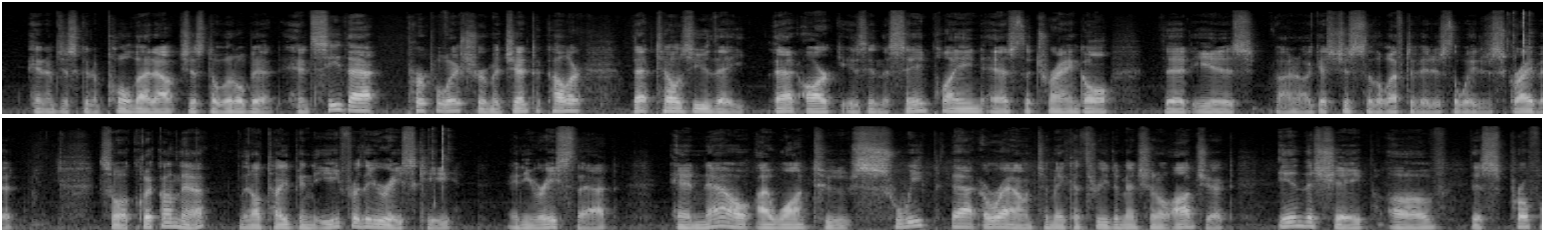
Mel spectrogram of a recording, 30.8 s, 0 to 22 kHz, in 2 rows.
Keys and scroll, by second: 18.1 e.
